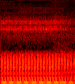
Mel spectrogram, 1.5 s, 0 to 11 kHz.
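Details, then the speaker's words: Reloop Mixon 4 DJ controller on its stock power supply; constant low gritty buzz that never changes and gets worse as the LEDs load it. Ground-loop hum fixed by replacing the power supply. "it's picking up all the all the noise from all the LEDs and everything on this thing so as soon as I boot up DJ on this thing it's gonna go nuts"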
